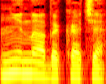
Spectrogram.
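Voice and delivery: ordinary delivery

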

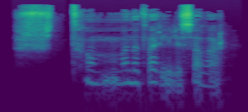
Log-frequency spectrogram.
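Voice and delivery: slow whisper with the voice gone hoarse. Narrator as a woman who slid to the floor, speaking to Salar, hoarse whisper. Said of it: "прошептала я севшим голосом".

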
